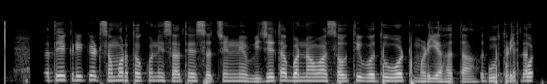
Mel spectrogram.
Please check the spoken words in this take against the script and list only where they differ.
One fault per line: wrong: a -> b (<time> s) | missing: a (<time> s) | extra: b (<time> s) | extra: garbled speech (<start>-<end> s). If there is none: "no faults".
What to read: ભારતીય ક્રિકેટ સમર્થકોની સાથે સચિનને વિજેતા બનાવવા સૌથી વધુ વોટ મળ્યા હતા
extra: garbled speech (4.8-5.3 s)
